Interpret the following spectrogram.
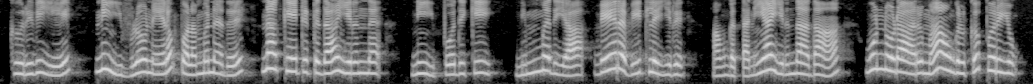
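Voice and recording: A cartoonish character voice with an extremely high pitch. The pace is very slow.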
